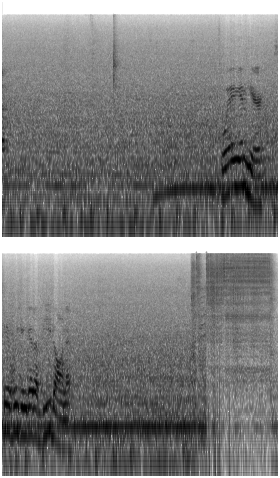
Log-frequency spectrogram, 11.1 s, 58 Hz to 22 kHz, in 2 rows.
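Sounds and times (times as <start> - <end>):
low hum: 0.0 - 9.8
welder arc sizzling hiss: 9.3 - 11.0.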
